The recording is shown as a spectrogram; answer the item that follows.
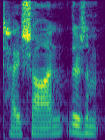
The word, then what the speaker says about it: Tai Shan: Tai Shan is how you pronounce my last name. Tai Shan. Instead of Shan.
